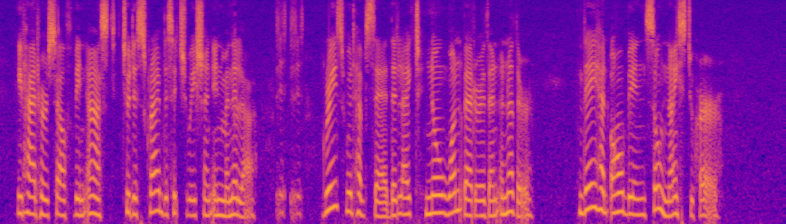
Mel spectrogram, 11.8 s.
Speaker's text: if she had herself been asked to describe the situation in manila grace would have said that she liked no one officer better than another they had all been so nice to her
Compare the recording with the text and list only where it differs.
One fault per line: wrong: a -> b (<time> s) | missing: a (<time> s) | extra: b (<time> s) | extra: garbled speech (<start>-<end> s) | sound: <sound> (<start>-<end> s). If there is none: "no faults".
missing: she (0.4 s)
sound: laugh (4.2-4.6 s)
missing: she (6.0 s)
missing: officer (7.0 s)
